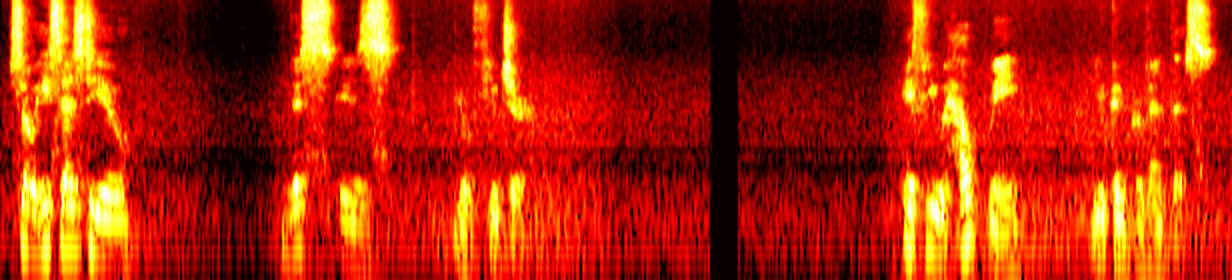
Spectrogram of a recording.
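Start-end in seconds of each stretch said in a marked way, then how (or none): 2.8-12.1 earnest, dead serious, with no malice. Voicing the bishop as he speaks to the character: totally serious, no malice. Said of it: "totally serious".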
